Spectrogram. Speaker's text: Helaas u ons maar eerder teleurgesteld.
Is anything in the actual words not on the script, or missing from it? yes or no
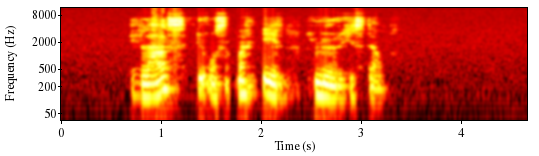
no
